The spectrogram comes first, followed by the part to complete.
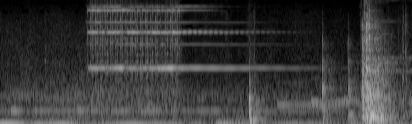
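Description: Old-fashioned desk telephone bell ringing once, a burst of about a second whose tones die away. Then a few clicks and a short, loud clatter near the end as the receiver is lifted.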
